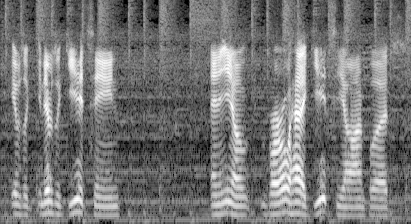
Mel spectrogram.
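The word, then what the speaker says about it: Barriault: But it seemed like he was very desperate to get a takedown, and Marc Andre wait, how you say his last name again? Barreau. Barreau or Boret. But no, Barreau.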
